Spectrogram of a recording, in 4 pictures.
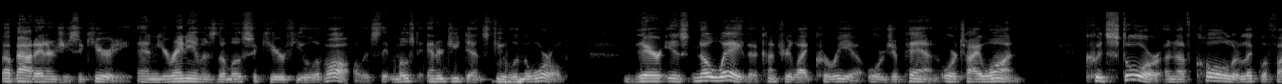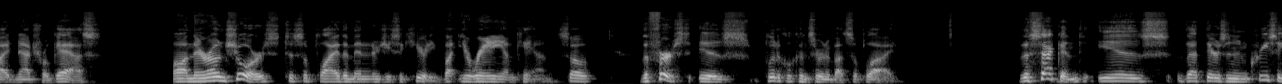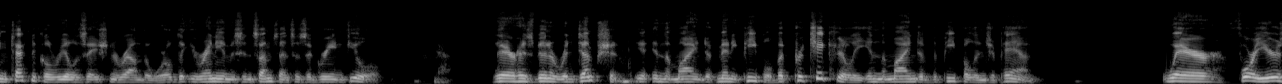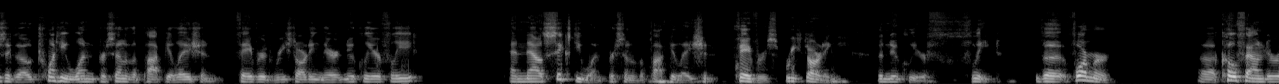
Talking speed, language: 155 wpm, English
